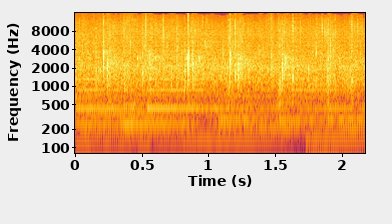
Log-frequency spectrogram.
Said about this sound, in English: Come on, let's clap our hands because every hand represents a soul. I see you in the back. Come on.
